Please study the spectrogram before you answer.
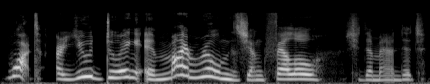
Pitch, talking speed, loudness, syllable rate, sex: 265 Hz, 155 wpm, -17 LUFS, 4.0 syllables/s, female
